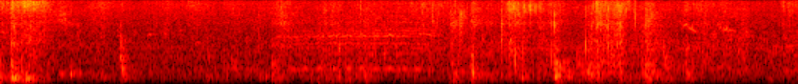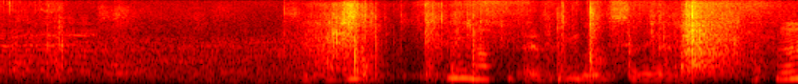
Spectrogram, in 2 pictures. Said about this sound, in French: Les chèvres, elles passent toutes les nuits ici. Donc pour l'instant c'est un garage qui est aménagé en chèvrerie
